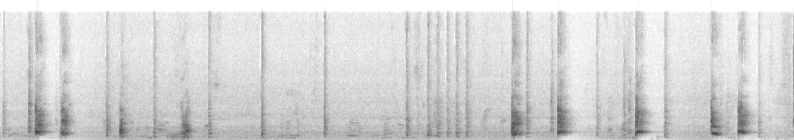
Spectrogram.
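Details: A domestic dog barks indoors with loud, harsh single barks and quick doubles. The barks are clustered early and again in a rapid run near the end, with softer clicks and a faint background hum between them.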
